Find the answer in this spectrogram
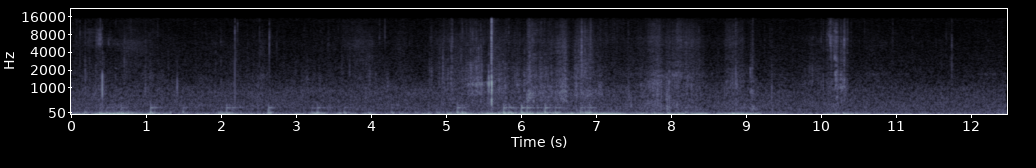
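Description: Footsteps on the forest floor, uneven and soft, with a sharper crack about halfway through and another near the end.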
